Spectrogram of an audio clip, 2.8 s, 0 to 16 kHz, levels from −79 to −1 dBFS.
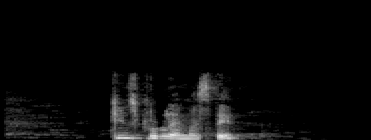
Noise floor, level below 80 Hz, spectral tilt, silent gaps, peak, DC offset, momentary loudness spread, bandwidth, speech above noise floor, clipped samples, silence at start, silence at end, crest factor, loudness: -77 dBFS; -66 dBFS; -5.5 dB/octave; none; -2 dBFS; under 0.1%; 10 LU; 8 kHz; 59 dB; under 0.1%; 0.85 s; 1 s; 20 dB; -19 LUFS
